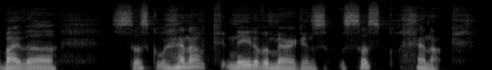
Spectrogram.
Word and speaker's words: Susquehannock: Susquehannock. Is that a thing? That's how you say it.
